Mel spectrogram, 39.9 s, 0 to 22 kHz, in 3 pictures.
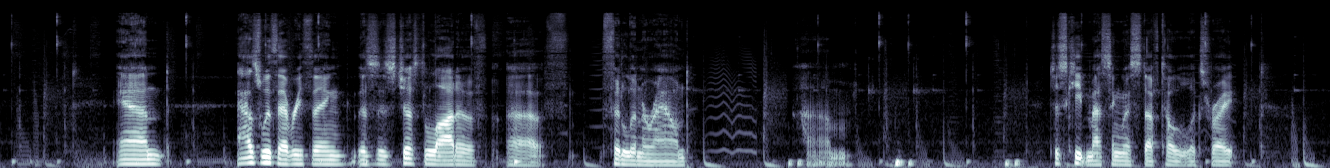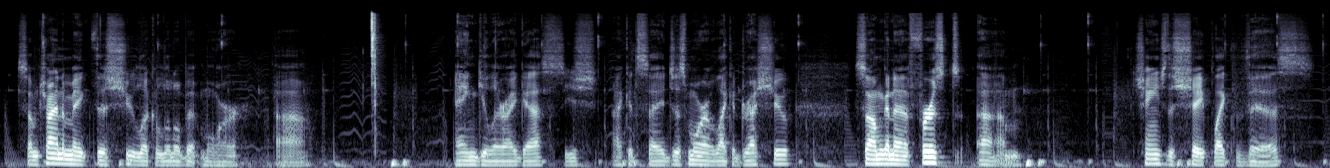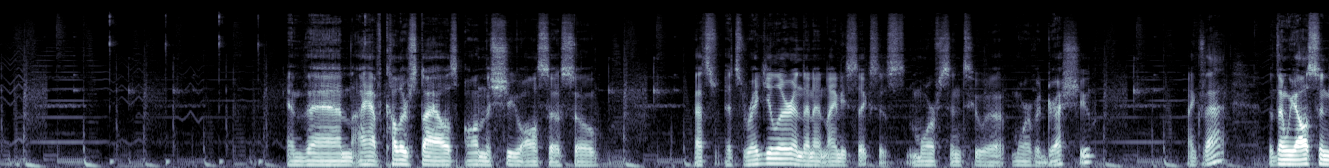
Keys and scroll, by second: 7.8 t, 9.8 c, 10.2 t, 14.5 t, 17.2 c, 19.5 t, 23.5 c, 25.1 t.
